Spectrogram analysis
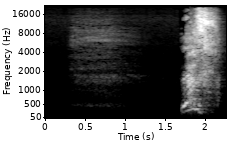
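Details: Adult with daily allergy-related sneezing (5–50 sneezes a day since 2011; doctor says allergic to dust, pollen, trees): a drawn-in breath, then one loud explosive sneeze.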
